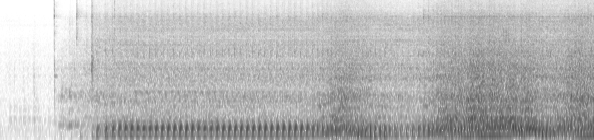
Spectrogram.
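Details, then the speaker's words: Honda Beat FI scooter with sudden-stalling problem, after new spark plug and replacing the dropped, no-longer-charging battery: cranks, catches at once, settles to an even regular beat and revs cleanly; normal start and revving, fixed. "Oke untuk permasalahannya atau kendalanya sudah bisa di atas ya ini sudah Mantap sudah jadi"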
